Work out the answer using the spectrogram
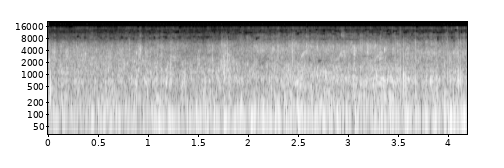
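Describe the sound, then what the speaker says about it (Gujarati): Irrigation water runs into a freshly planted onion field, a continuous rushing, trickling flow with a steady outdoor wash of noise and no speech. "અત્યારે ડુંગળીમાં પાણી ચાલુ છે જોવું"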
